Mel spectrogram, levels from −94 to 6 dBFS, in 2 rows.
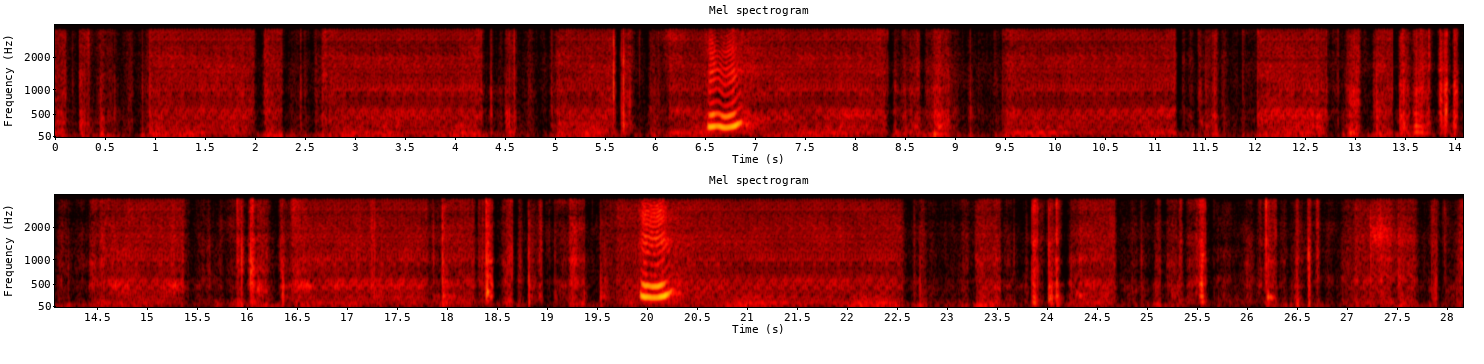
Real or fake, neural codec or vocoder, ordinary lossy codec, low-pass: fake; codec, 16 kHz in and 24 kHz out, 0.9 kbps, LongCat-Audio-Codec, fine tuned four codebook decoder; none; 3.6 kHz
